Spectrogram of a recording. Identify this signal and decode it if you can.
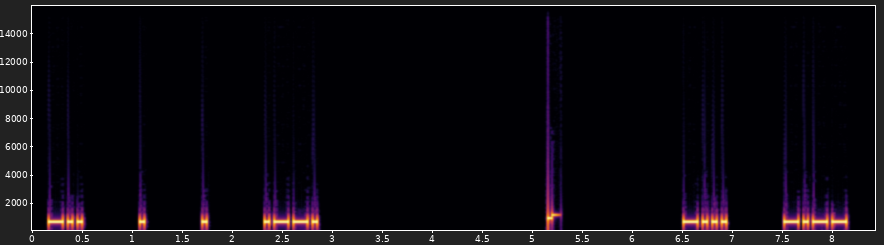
Morse code, heard as a keyed tone, about 25 wpm, spaced as for 12 wpm, 700 Hz. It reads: DEEP BY
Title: 4x Character Spacing - Top 500 Words - 25wpm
